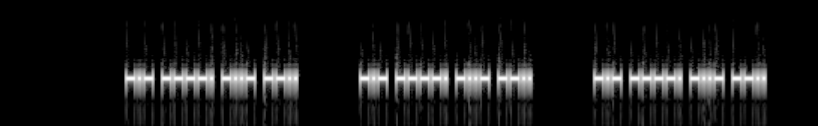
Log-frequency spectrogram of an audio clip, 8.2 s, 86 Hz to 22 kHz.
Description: Morse code, heard as a keyed tone, about 40 wpm, 700 Hz. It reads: K9XZ K9XZ K9XZ
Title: USA Call Signs - 4 Characters - Repeated 3x - 40wpm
